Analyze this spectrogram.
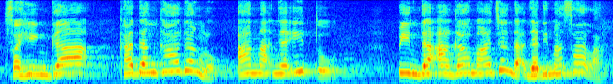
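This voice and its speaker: A woman from Sulawesi preaching a sermon as pastor, telling animated stories from her own marriage. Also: high voice, unhurried. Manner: animated storytelling, acts out quarrels with her husband. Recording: long hall reverb.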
